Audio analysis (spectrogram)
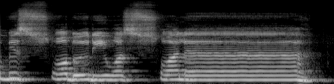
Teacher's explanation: स्वाद मुस्तालिया में से है, मोटा पढ़ेंगे मुंह और आवाज को खोलकर। · रा के नीचे जेर, रा को बारीक पढ़ेंगे।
